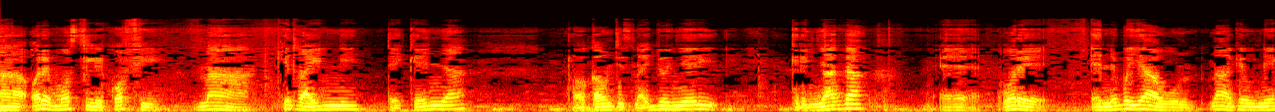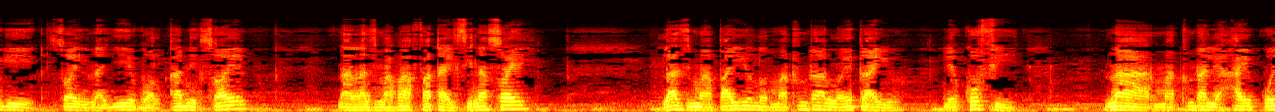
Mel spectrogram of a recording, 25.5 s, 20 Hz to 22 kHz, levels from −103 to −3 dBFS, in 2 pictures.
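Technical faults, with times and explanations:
Throughout, HE-AAC compression, likely: the speech has a gritty, metallic top with lispy s sounds and nothing above about 11.1 kHz. The treble is rebuilt from copied lower bands rather than coded, and the damage is heavy enough to suggest a bitrate around 12 kbps.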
